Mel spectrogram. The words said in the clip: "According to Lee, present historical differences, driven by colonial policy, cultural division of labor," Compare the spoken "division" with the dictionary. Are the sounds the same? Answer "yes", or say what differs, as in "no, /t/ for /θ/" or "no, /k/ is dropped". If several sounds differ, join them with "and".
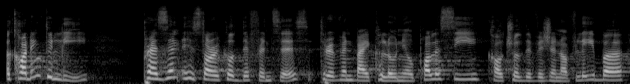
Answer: yes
